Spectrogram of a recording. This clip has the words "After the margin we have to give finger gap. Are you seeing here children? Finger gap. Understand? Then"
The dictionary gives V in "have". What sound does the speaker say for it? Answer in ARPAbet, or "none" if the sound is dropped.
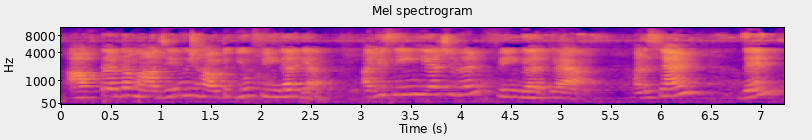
W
